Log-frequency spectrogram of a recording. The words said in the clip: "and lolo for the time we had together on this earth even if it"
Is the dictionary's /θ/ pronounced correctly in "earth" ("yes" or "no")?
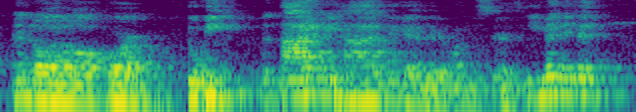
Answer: no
